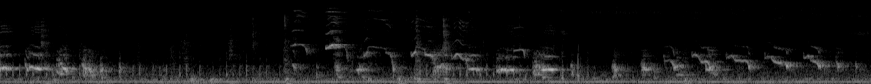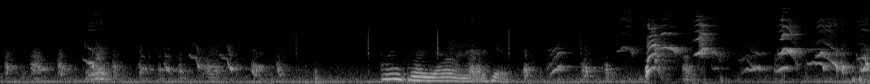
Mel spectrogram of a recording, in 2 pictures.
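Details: Playing white Labrador Retriever puppies fill a small room with overlapping squeaky whines and short yips, one louder wavering whine near the end, over a constant low hum.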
